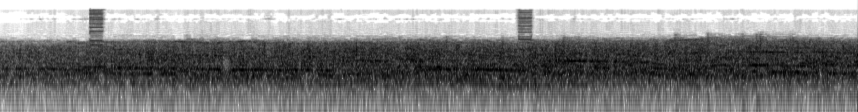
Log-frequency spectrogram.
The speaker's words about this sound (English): And listen to the crowd with Pepe coming up.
